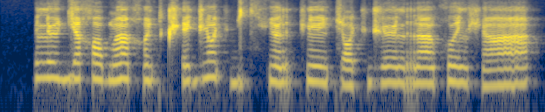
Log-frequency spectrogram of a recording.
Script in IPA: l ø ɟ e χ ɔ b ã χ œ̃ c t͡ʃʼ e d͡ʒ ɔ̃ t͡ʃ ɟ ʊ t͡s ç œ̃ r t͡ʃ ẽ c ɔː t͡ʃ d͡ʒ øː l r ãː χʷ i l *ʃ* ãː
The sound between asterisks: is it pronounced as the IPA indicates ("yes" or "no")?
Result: yes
